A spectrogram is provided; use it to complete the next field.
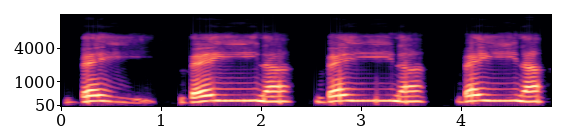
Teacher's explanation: The ya is a letter that you can stay on for a bit, what we call rakhawa. Okay, so you don't need to rush and say baina, but you can keep the ya running for a bit.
